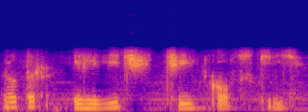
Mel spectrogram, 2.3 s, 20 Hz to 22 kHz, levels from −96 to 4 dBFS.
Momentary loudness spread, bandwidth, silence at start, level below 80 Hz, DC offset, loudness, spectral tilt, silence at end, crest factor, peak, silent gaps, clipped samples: 10 LU; 4.6 kHz; 0 s; -58 dBFS; under 0.1%; -22 LUFS; -10 dB/octave; 0 s; 20 dB; -4 dBFS; none; under 0.1%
